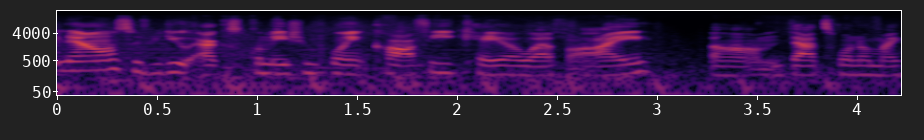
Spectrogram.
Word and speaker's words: Ko-fi: No one pronounces that coffee, apparently. Huh? It's supposed to be coffee.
